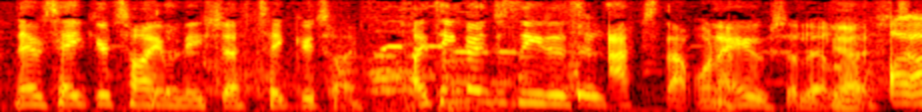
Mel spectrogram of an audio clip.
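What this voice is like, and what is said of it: Usual voice. Nothing is said of it.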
